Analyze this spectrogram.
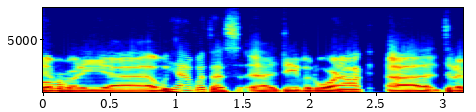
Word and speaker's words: David Warnock: We have with us David Warnock. Did I pronounce that right?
